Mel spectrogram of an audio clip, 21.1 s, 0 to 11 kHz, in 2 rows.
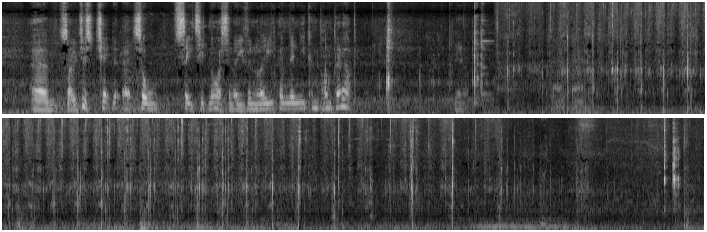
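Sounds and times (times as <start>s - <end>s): floor pump strokes clicking and hissing: 7.4s - 21.0s.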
